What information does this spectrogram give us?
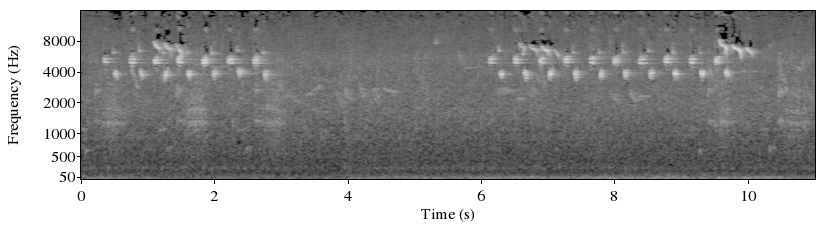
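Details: Eurasian blue tit in Maine-et-Loire, France, gives two bursts of very high, thin notes running into a fast shimmering trill, each about three seconds long, over soft background hiss.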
